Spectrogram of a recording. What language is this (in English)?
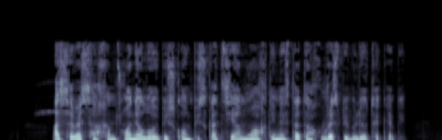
Georgian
